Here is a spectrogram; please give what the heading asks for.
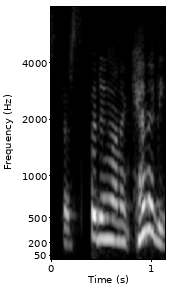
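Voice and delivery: stunned, disbelieving, can't-believe-it exclamation. Retelling a woman's reaction to people spitting on a man, imitating disbelief. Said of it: "just goes like just as in disbelief".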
